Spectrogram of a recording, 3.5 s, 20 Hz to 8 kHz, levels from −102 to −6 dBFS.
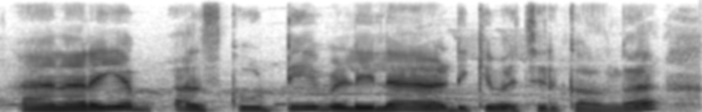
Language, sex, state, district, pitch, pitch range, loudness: Tamil, female, Tamil Nadu, Kanyakumari, 195 Hz, 185-205 Hz, -16 LUFS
